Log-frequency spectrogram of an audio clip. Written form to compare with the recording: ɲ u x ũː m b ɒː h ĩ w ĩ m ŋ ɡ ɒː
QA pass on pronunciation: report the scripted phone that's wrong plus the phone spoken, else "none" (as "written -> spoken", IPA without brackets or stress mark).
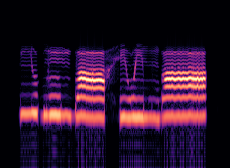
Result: x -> ɡ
